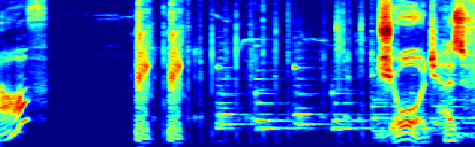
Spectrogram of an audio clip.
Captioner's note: snorts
